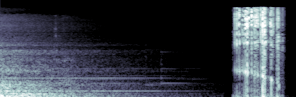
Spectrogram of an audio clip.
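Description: A single loud, crisp crunch of someone biting into a Fruneck (푸르넥) fruit snack, lasting about half a second, coming after a fading musical tone and a stretch of silence.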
